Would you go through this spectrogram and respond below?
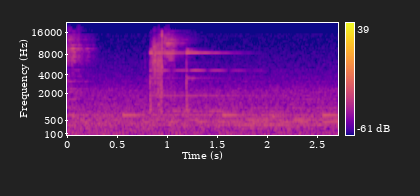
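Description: A summoning bell in Final Fantasy XIV chimes once with a bright metallic ring and a short shimmering tail, over a quiet game background.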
